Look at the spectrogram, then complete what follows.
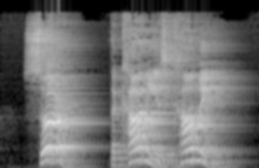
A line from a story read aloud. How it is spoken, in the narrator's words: Santos suddenly yelled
